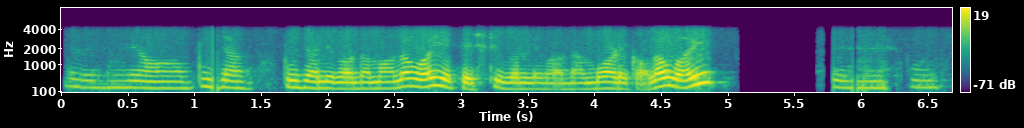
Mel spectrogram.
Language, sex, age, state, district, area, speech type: Nepali, female, 60+, West Bengal, Darjeeling, rural, conversation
